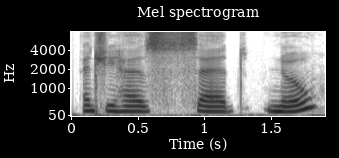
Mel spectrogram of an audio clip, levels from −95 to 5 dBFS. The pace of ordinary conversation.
Yes: average, 155 wpm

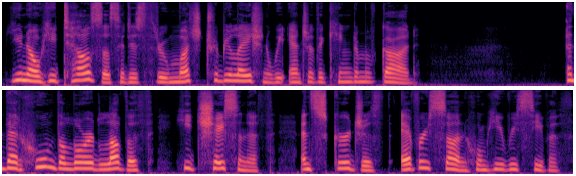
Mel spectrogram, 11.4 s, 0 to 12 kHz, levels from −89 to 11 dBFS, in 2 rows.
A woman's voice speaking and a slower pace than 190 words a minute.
Yes: female; average, 165 wpm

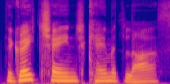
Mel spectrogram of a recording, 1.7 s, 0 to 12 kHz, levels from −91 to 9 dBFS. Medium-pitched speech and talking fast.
Yes: medium, 145 Hz; fast, 210 wpm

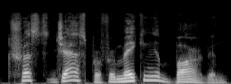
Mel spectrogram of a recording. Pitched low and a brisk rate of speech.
No: low, 130 Hz; average, 155 wpm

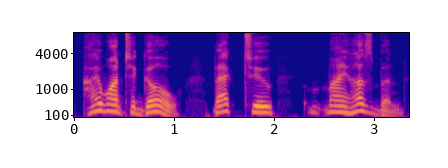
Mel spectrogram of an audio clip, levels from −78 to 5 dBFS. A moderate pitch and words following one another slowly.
Yes: medium, 155 Hz; slow, 105 wpm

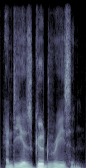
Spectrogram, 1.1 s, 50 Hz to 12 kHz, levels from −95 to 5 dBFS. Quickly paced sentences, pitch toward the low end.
Yes: fast, 280 wpm; low, 100 Hz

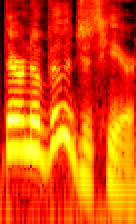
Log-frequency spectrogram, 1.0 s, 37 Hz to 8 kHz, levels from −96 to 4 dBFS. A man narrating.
Yes: male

